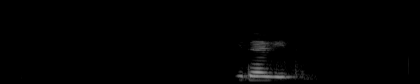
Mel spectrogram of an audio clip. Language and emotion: Russian, neutral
